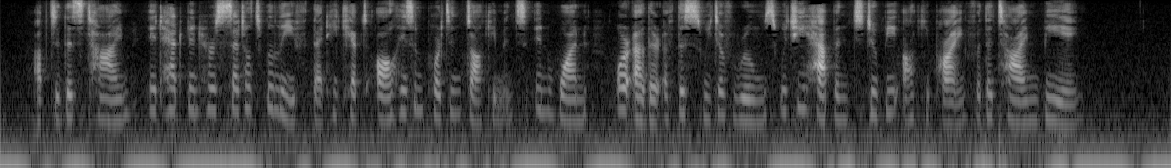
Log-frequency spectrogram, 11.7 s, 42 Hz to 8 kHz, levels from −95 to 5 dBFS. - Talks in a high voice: Yes, high, 215 Hz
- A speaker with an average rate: Yes, average, 185 wpm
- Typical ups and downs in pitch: No, wide, 5.8 semitones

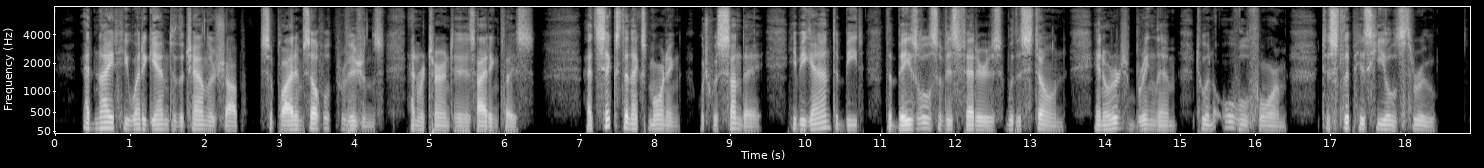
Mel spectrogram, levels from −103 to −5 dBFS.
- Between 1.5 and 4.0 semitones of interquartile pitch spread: Yes, average, 3.0 semitones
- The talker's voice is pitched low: Yes, low, 100 Hz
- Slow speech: No, average, 170 wpm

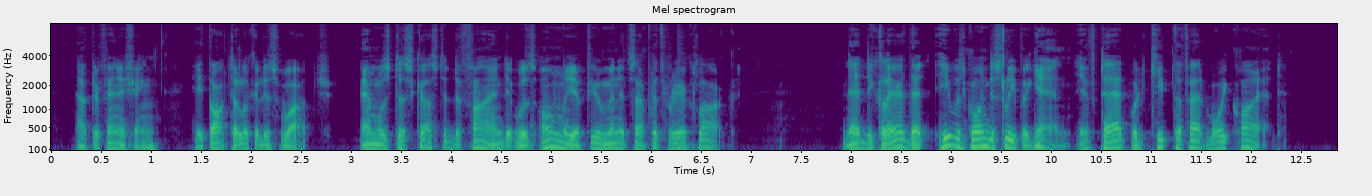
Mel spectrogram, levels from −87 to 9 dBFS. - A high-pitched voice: No, very low, 95 Hz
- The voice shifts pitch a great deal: Yes, wide, 6.2 semitones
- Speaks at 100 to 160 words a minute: No, average, 185 wpm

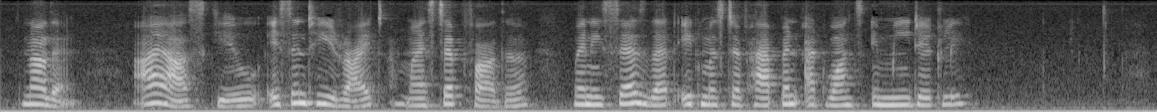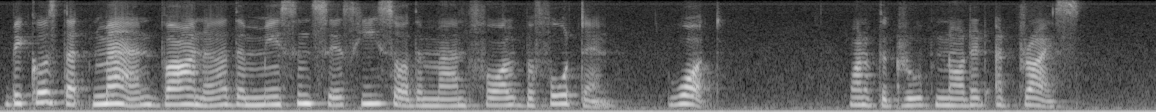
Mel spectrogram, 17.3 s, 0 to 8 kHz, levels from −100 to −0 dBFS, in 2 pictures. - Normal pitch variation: Yes, average, 3.1 semitones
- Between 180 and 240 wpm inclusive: No, average, 150 wpm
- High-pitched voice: Yes, high, 200 Hz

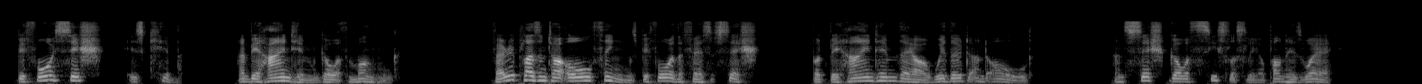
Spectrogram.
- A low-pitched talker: Yes, low, 130 Hz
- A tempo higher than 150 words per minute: No, average, 145 wpm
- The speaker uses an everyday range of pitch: No, wide, 6.8 semitones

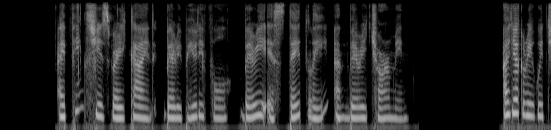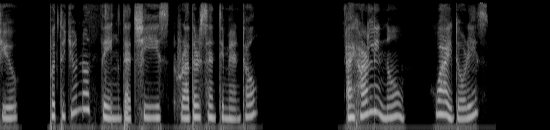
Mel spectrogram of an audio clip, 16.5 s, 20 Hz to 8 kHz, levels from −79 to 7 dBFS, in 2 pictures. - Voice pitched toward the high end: Yes, high, 220 Hz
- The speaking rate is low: Yes, slow, 115 wpm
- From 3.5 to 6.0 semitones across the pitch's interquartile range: No, average, 3.0 semitones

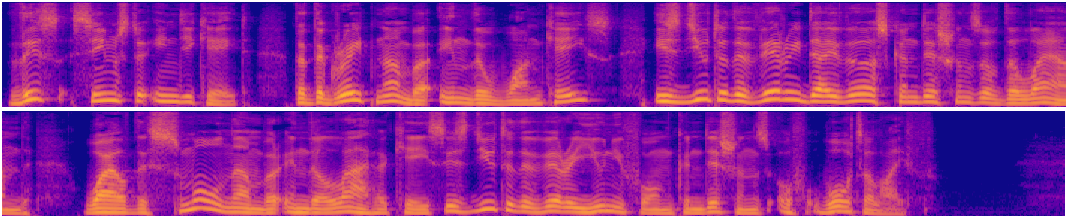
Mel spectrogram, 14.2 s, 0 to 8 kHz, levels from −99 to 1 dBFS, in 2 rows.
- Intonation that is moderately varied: No, wide, 7.8 semitones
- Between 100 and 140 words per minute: No, average, 170 wpm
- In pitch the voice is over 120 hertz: Yes, low, 135 Hz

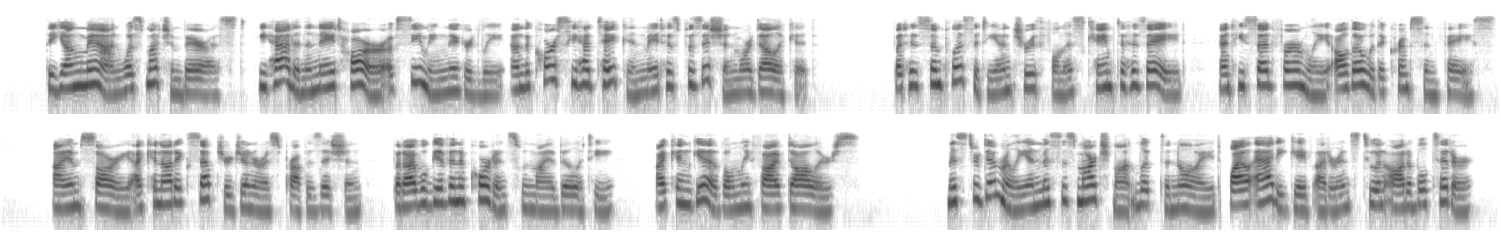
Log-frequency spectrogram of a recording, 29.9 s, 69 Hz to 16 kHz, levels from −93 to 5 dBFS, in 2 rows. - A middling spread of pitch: No, wide, 6.6 semitones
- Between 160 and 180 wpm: Yes, average, 165 wpm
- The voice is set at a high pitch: Yes, high, 220 Hz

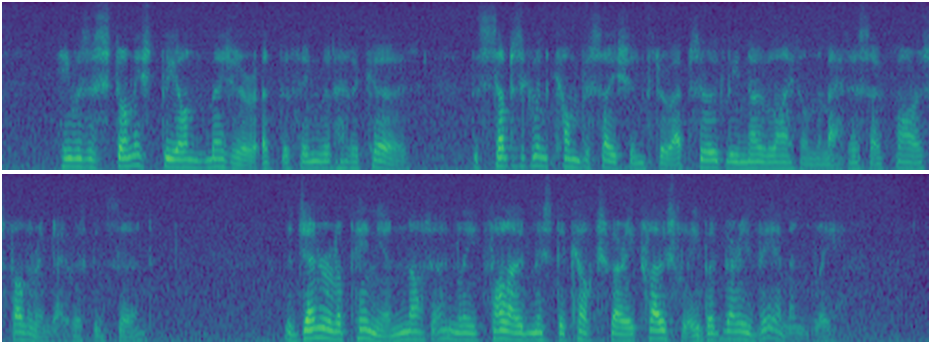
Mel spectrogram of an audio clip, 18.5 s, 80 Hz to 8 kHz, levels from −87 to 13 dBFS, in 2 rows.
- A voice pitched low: Yes, low, 125 Hz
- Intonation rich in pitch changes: No, average, 4.0 semitones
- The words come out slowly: Yes, slow, 130 wpm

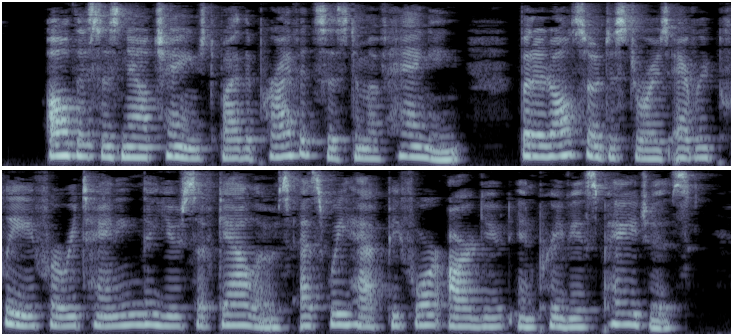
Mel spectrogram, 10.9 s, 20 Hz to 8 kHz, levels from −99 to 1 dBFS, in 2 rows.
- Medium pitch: Yes, medium, 175 Hz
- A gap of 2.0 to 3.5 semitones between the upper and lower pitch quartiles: Yes, narrow, 2.6 semitones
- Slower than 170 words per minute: No, average, 175 wpm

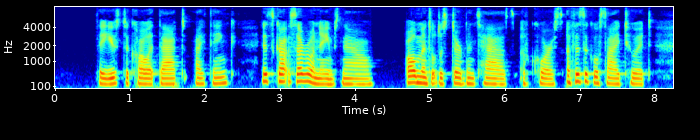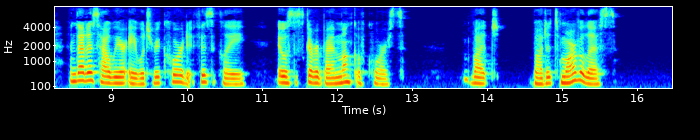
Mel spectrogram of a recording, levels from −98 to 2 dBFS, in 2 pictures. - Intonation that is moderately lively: Yes, average, 3.7 semitones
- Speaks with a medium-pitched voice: Yes, medium, 170 Hz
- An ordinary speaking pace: Yes, average, 170 wpm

